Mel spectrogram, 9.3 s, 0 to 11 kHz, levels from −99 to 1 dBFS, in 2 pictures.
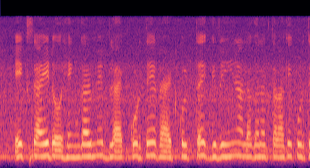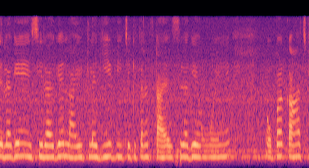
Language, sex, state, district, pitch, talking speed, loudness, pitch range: Hindi, female, Bihar, Jahanabad, 235 Hz, 205 wpm, -17 LUFS, 225-240 Hz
